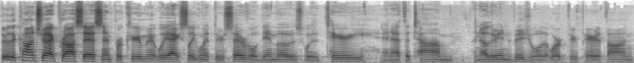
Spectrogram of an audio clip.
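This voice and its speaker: A man with a Southern US accent, medium pitch and a moderate pace. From US South. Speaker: hospital chief financial officer. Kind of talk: conference presentation. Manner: casual, repetitive phrasing.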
